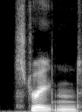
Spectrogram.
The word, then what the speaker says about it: straightened: Threatened, straightened. Those end with a hard D sound.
